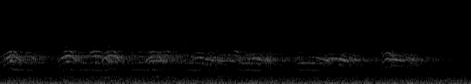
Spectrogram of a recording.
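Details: Crows cawing together in a chorus, harsh rasping caws overlapping and repeating roughly every second at a low, steady volume, with a faint rumbling background.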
